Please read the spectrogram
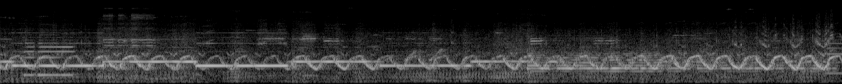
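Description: Ambulance siren sounding a fast yelp, about four sweeps a second, over a steady note that switches between a higher and a lower pitch about once a second.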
